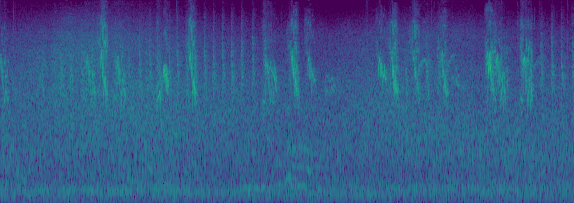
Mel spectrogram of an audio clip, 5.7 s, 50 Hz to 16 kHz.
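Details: Sparrows coming onto cherry branches at a shrine to be fed on a rainy day, 26 March 2023, in Japan; a busy run of short high chirps repeated in clusters, several birds calling over steady rain hiss.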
